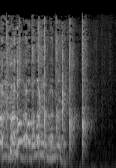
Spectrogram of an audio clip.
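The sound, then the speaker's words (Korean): A quick burst of hand clapping from three police officers clapping at once, sharp slaps in a rapid rhythm, mixed with voices and laughter, ending with two louder claps before fading out. “그의 정체를 밝혀내기라도 한 것처럼 경찰 셋이 동시에 박수를 쳤다.”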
